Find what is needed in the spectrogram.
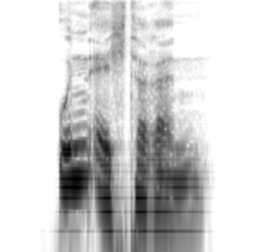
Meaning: inflection of unecht: 1. strong genitive masculine/neuter singular comparative degree 2. weak/mixed genitive/dative all-gender singular comparative degree
- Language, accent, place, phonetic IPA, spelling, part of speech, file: German, Germany, Berlin, [ˈʊnˌʔɛçtəʁən], unechteren, adjective, De-unechteren.ogg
